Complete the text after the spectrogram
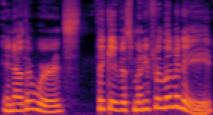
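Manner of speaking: put-on generic girl voice. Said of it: "I guess I could just do the generic".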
